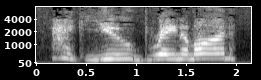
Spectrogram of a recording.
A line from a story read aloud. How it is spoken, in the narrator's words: she shouted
